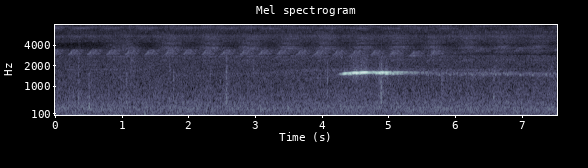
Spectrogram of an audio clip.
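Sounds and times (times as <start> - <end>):
Bartlett's tinamou song in the eastern lowlands of South America: 4.3 - 5.4.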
